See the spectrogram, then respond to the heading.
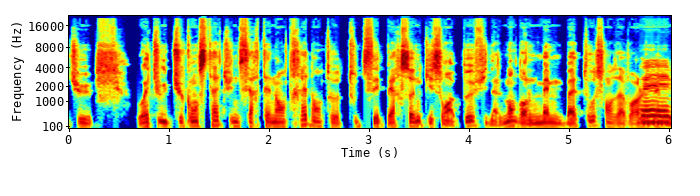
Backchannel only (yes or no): no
